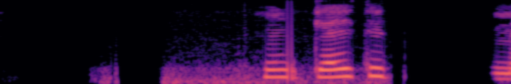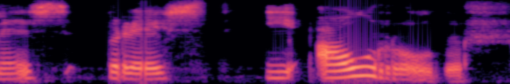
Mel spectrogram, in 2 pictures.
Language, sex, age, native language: Icelandic, female, 40-49, Icelandic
